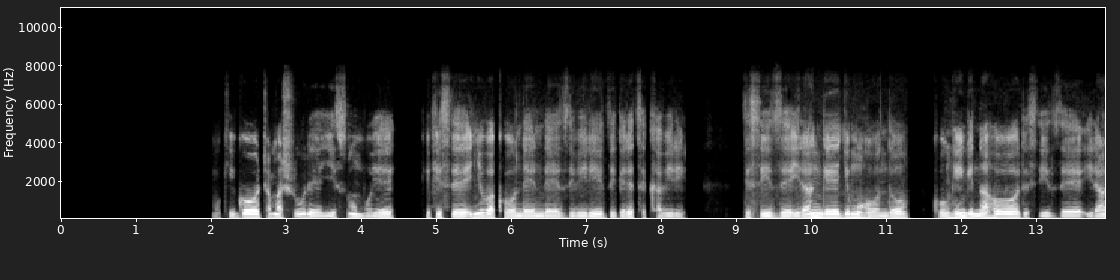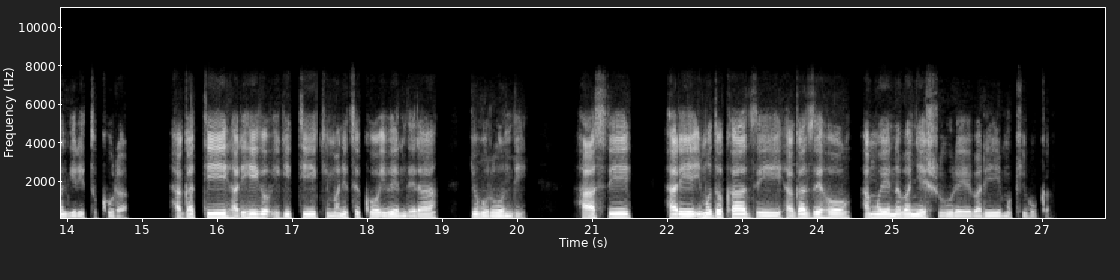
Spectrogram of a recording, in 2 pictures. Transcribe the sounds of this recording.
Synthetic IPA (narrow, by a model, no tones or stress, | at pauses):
mukʰiɡo̞t͡ʃamaʃuːɾe̞jiːsuːmbuje̞ | kifise̞iɲuβakʰo̞nde̞ːnde̞ziβiɾiziɡe̞ɾe̞t͡se̞kʰaβiɾi | z̥isize̞iɾaːŋɡe̞ɾɟumuɦo̞ːndo̞ | kʰuːŋɦiːŋɡinaɦo̞ɾisize̞iɾaːŋɡiɾitukuɾa | haɡatiɦaɾihioiɡitikʰimanit͡se̞kʰo̞iβe̞ːnde̞ɾa | ɾɟuβuɾuːndi | haːsi | haɾiːmo̞do̞kʰazihaɡaze̞ɦo̞hamŋe̞naβaɲe̞ːʃuɾe̞βaɾimukʰiβuɡ̥a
